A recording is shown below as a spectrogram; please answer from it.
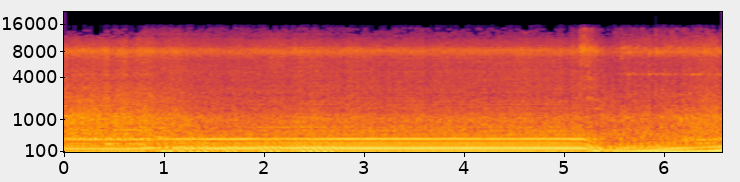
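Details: Craftsman DYT4000 with a 14hp Briggs opposed twin repower, 3-blade deck engaged through electric PTO after the tensioner was reset. Smooth hum, brief dip as deck load comes on, engine recovers without faltering. Healthy running.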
